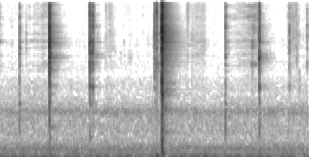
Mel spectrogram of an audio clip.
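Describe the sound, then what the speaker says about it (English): A Ferum Forge Drop Mordax aluminum folding knife snaps open with one sharp, loud thwack and a bright ringing tail, set among several softer clicks and ticks of the mechanism, close and quiet otherwise. "So it's got a authoritative thwack when it opens, and kind of a little bit of a high frequency resonance from the aluminum."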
